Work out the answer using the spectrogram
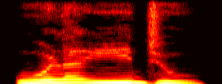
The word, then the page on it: ಓಳಿ: Kannada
